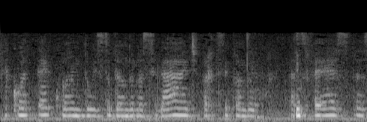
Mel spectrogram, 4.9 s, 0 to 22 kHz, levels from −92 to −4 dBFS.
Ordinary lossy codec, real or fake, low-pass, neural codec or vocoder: MP3, 32 kbps; fake; 7.2 kHz; vocoder, 22.05 kHz, 80 mel bands, WaveNeXt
